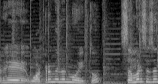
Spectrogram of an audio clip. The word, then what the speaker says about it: Mojito: बताऊंगी कि मोहितो , लोग spelling M O J I T O हैं, इसलिए वे इसे Mojito कहते हैं लेकिन ऐसी बात नहीं है इस पेय को बाहर मोहितो हि कहा जाता हे मोजितो ये क्यूबान का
